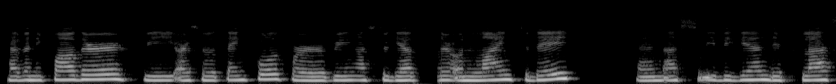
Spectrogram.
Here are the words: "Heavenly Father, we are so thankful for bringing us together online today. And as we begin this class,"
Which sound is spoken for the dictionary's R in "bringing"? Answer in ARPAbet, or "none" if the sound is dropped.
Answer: none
